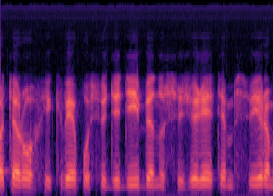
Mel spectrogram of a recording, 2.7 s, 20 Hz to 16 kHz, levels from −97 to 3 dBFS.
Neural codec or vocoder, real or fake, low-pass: vocoder, 44.1 kHz, 128 mel bands every 256 samples, BigVGAN v2; fake; 14.4 kHz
